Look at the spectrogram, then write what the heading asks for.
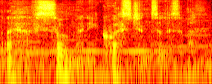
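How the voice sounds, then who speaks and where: A man acting an educated, brooding gentleman vampire doctor in a video game, speaking in a grave, formal, probing manner. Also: very deep voice, fairly quick, creaky. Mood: awed curiosity. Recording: music and rain behind the voice.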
